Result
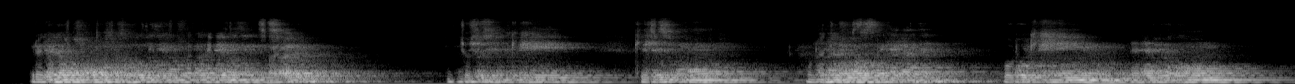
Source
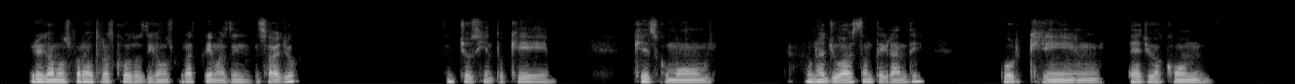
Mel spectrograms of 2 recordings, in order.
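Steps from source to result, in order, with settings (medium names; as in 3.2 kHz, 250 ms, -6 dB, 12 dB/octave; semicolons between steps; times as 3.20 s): 10.65–11.53 s: low-pass 2.5 kHz 24 dB/octave; algorithmic reverb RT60 1.9 s, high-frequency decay 0.4×, pre-delay 60 ms, DRR -8.5 dB; trim -9 dB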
